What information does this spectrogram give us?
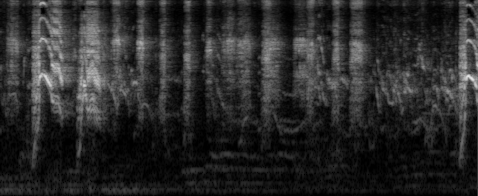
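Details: Budgerigar chirping: continuous squeaky, warbling chatter of rapid high notes, with louder bursts at the start and end.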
